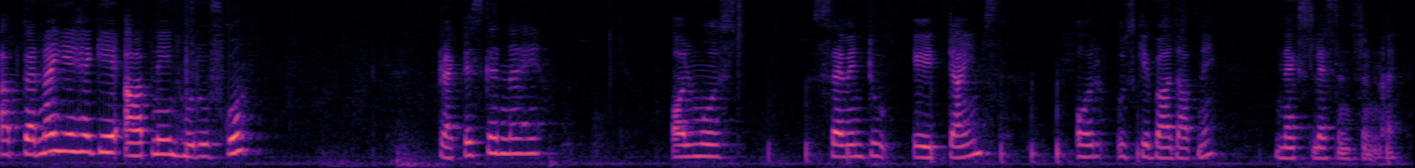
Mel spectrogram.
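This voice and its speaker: A woman's voice: fairly high pitch, long pauses, darkish tone. Patient woman teaching letter sounds. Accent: Pakistani Urdu. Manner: mixes English words into Urdu. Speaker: Quran recitation teacher. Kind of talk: explanatory lesson, addressing students.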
